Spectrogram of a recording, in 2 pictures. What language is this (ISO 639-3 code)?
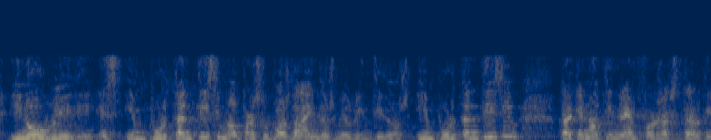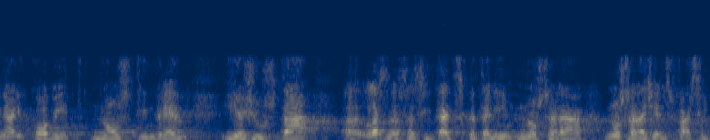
cat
